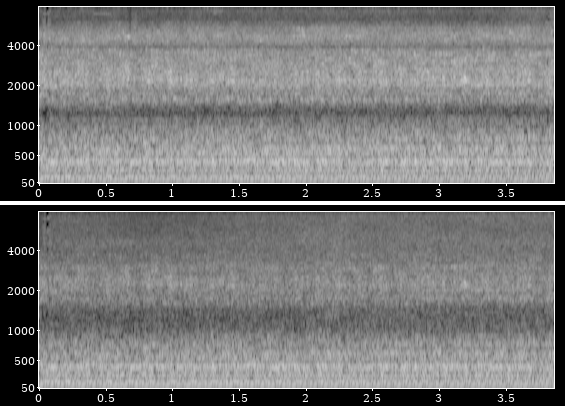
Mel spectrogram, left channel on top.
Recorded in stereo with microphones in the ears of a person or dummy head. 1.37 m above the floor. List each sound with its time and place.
0.0 s an engine running: 40° left (ahead or behind)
